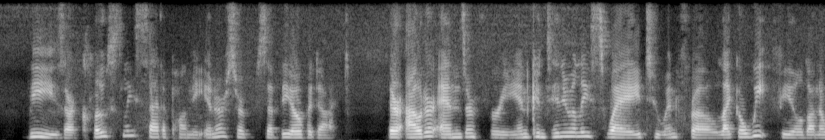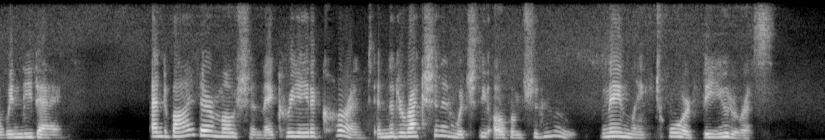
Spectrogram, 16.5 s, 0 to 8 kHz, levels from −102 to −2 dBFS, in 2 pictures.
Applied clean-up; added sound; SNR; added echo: neural mask model Resemble Enhance denoiser.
